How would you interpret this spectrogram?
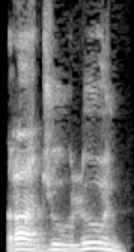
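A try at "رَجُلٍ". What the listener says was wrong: Rajoulin, il y a in à la fin. Non, c'est un tanwin en N.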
